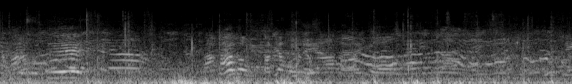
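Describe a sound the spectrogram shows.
Young girls shout and call out to each other nearby, outdoors.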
